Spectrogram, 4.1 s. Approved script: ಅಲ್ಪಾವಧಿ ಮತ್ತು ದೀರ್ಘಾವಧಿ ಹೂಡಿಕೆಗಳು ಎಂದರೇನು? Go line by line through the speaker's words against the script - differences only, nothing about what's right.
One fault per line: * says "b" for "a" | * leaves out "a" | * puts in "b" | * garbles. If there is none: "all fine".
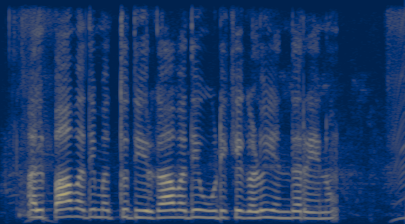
all fine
